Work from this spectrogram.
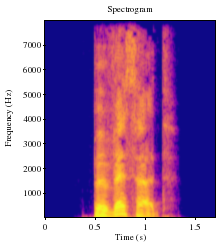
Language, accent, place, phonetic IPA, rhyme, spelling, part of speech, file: German, Germany, Berlin, [bəˈvɛsɐt], -ɛsɐt, bewässert, adjective / verb, De-bewässert.ogg
- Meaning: 1. past participle of bewässern 2. inflection of bewässern: third-person singular present 3. inflection of bewässern: second-person plural present 4. inflection of bewässern: plural imperative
